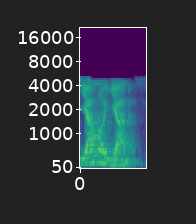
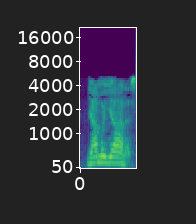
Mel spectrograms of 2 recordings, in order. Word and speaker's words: Yiamouyiannis: Is that the correct pronunciation? Yiamouyiannis. Yiamouyiannis, thank you so much.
